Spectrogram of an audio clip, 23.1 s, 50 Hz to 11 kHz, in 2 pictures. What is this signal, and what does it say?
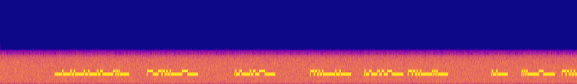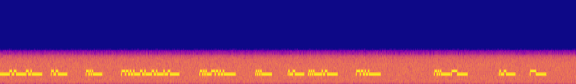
TTY/TDD text telephone tones (45.45 baud Baudot), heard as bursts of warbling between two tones, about 400 Hz shift, 1600 Hz centre, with phone line noise. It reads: 1245 5725 1789 6169 8084 0074 6762 4575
